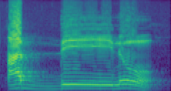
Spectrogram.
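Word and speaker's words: الدين: ദീനുൻ ദീനു അദീനു അദീനു ലാം ഉണ്ട് ലാമിന് ഉച്ചാരണമില്ല അലിഫ് അ പിന്നെ അത് കഴിഞ്ഞിട്ട് ദാലാണിത് ദാല് ദി ഇകാരചിഹ്നം കൊടുത്തപ്പോ ദി എന്ന് വായിച്ചു ശദ്ദ് പിന്നെ ശദ്ദ് ദി പിന്നെ വീണ്ടും ദീർഘാ ക്ഷരമായ യാ കൊടുത്തു നീട്ടിയിരിക്കുകയാണ് അദീനു ദീനു അദീനു ഹിദായത്തു ഹിദായത്ത ഹി ദാല്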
